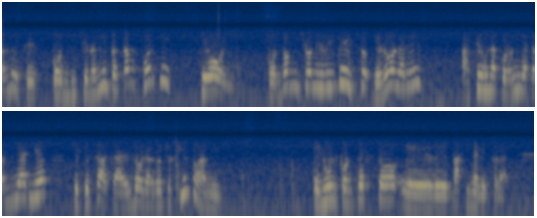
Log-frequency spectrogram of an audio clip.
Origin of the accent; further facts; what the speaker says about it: Argentina; Tenemos esta mirada casi ombliguista que todo nos pasa porque somos argentinos.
